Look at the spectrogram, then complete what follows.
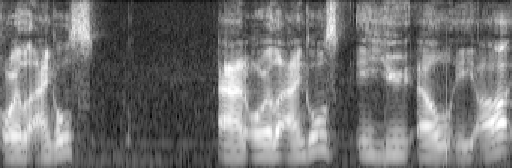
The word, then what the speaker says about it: Euler: angles and Euler angles e-u-l-e-r is pronounced Euler fun fact well it's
